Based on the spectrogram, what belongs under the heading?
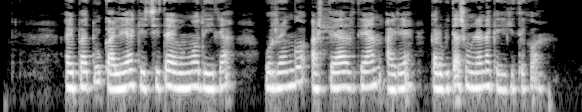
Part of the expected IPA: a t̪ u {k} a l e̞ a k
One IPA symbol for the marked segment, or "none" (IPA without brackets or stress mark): k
